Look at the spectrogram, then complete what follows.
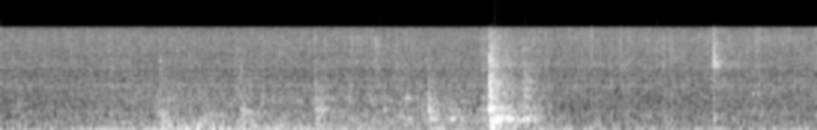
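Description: Chopped onion, garlic and red bell pepper sizzling steadily as they sauté toward golden brown in a pan. A single sharp knock about three seconds in, and a faint click near the end.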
